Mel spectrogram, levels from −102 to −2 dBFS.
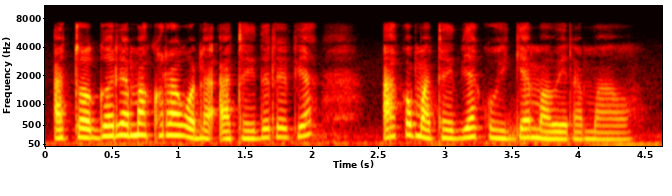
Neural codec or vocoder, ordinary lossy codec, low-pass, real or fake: none; none; 7.2 kHz; real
